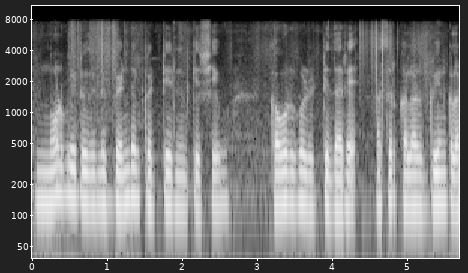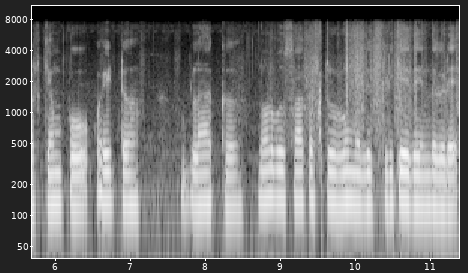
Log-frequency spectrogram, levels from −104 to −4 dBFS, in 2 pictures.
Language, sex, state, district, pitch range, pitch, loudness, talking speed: Kannada, male, Karnataka, Gulbarga, 120-135 Hz, 125 Hz, -18 LUFS, 95 wpm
